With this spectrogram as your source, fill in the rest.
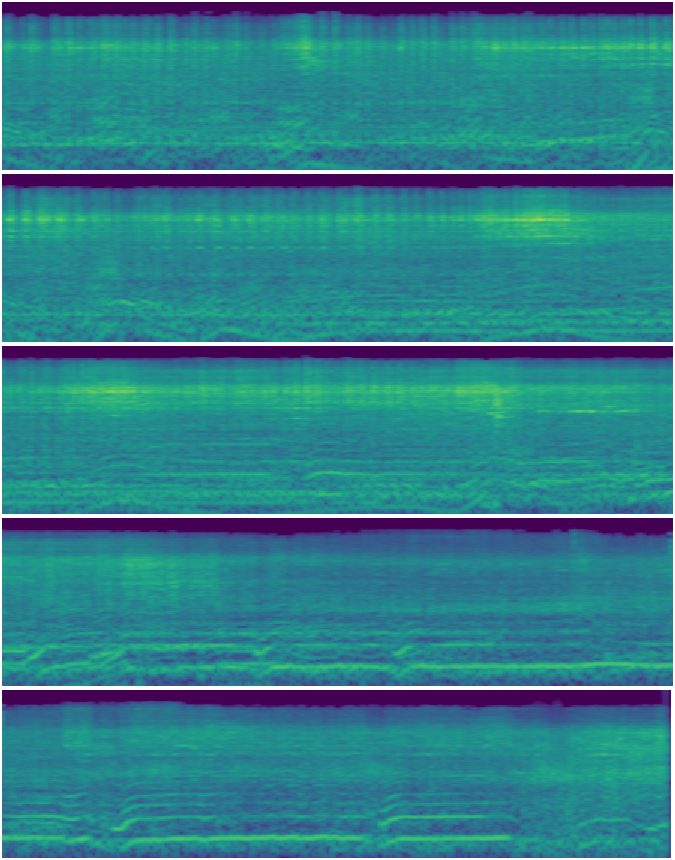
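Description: Several motocross bike engines idle and rev loudly close by, rising and falling in pitch.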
